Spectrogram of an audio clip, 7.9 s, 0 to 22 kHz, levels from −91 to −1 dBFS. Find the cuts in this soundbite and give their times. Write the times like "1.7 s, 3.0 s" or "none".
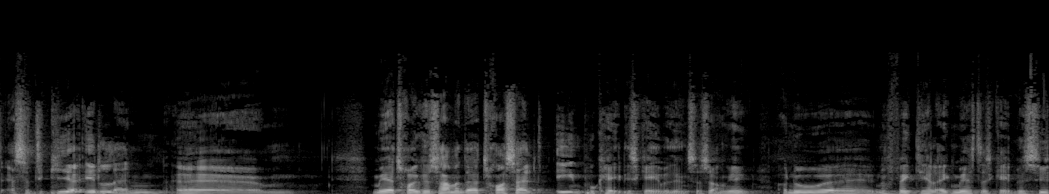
none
